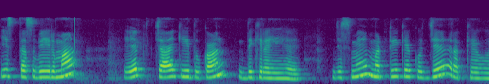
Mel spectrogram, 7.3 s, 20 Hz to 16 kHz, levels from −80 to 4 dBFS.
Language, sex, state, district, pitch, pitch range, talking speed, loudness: Hindi, female, Uttar Pradesh, Lucknow, 250 Hz, 225-275 Hz, 130 wpm, -16 LUFS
